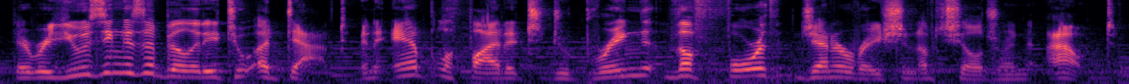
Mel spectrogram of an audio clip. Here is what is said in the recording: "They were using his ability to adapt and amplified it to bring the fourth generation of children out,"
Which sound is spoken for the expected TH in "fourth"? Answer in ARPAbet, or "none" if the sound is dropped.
TH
